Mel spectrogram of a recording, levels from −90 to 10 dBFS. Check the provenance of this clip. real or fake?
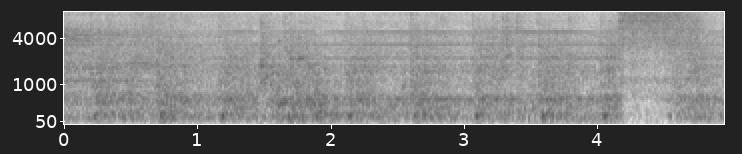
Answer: real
